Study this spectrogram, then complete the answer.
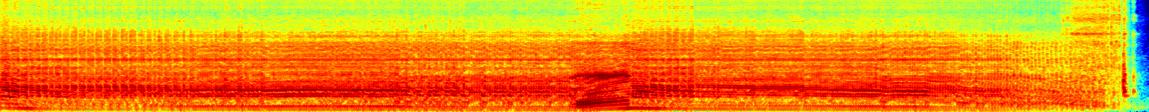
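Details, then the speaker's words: Poulan Pro two-stroke leaf blower, after stopping mid-use, started with fuel sprayed in the carb: buzzy high-speed running with a metallic dirt-bike-like rattle through a quick rev; loose cylinder bolts. "surprisingly it started and ran for quite a long time however there was a weird rattling noise that it wasn't making before i think it sounds kind of like a dirt bike"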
